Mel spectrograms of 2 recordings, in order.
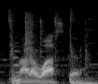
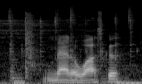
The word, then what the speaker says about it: Madawaska: in Maine we're gonna see if we can pronounce incorrectly Maine timing oh yeah Madawaska yes good job bought Alaska Madawaska nailed it man Madawaska yeah you got it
